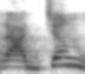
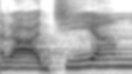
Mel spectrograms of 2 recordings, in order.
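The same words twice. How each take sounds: First: Only a plain j is heard, no y. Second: A clear y is heard after the j. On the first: The speaker calls it wrong. "राज्यम म्हटलं तर नुसता ज" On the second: The speaker calls it right. "जिय य दाखवायचं आहे"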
